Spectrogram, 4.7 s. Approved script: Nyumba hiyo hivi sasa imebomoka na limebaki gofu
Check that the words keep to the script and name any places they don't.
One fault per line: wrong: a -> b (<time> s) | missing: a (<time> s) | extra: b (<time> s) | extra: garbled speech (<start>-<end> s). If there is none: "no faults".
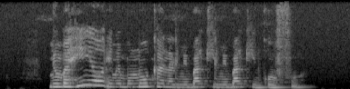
missing: hivi sasa (1.4 s)
extra: limebaki (2.8 s)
